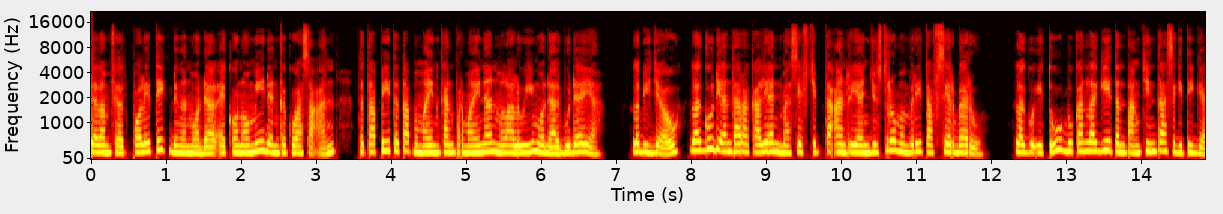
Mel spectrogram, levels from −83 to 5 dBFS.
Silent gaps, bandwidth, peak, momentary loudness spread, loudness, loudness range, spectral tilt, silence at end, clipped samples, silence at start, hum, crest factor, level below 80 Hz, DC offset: 6.87-7.07 s, 11.98-12.21 s; 15 kHz; -6 dBFS; 5 LU; -17 LUFS; 2 LU; -6.5 dB/octave; 0 s; under 0.1%; 0 s; none; 10 dB; -56 dBFS; under 0.1%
